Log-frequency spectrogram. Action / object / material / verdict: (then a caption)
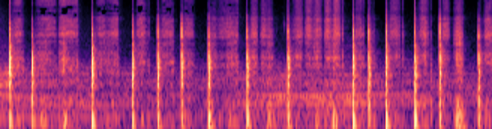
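scrape / chalk on a slate chalkboard / chalk / none. A hand writes on a large, flat black chalkboard with pale yellow chalk. The chalk scratches across the board in dry strokes, punctuated by a series of sharp, bright taps as it strikes and lifts off the surface. The sound is quiet and close, with no speech.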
